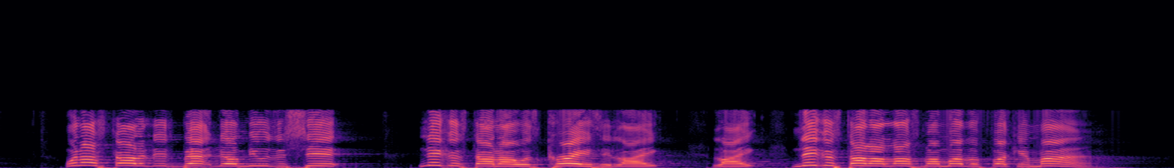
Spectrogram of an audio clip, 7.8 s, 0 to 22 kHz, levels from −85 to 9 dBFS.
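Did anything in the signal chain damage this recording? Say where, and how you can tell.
Yes. The damage sits at the sample-rate conversion stage. From 3.22 s to the end of the clip, a steady buzz at 50 Hz rides on the sound and follows the signal level. That rate matches ticks every 20 ms, so each 20 ms block was resampled on its own. This is a resampler restarted on every block. The converter never saw neighbouring samples at block edges, so every edge carries a small error. The sound points to a 48 kHz to 16 kHz conversion.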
